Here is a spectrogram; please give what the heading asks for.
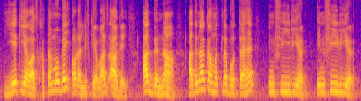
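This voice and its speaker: A man teaching to children, spelling out each letter, repeating words and answering his own questions. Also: high-pitched. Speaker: Urdu teacher. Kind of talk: slow spelling-out lesson for children.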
